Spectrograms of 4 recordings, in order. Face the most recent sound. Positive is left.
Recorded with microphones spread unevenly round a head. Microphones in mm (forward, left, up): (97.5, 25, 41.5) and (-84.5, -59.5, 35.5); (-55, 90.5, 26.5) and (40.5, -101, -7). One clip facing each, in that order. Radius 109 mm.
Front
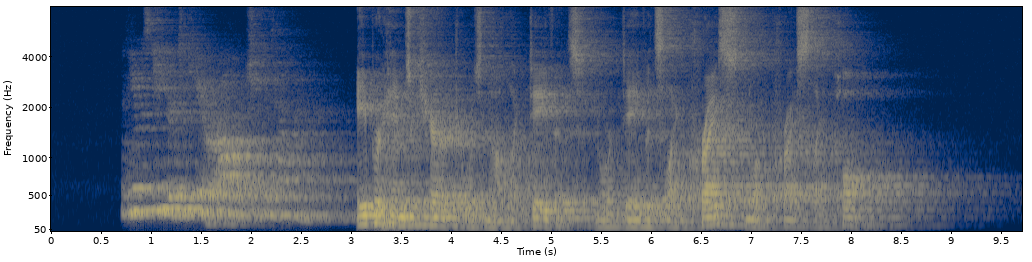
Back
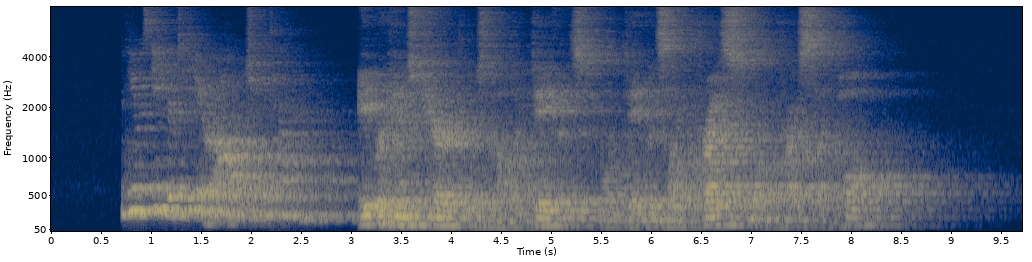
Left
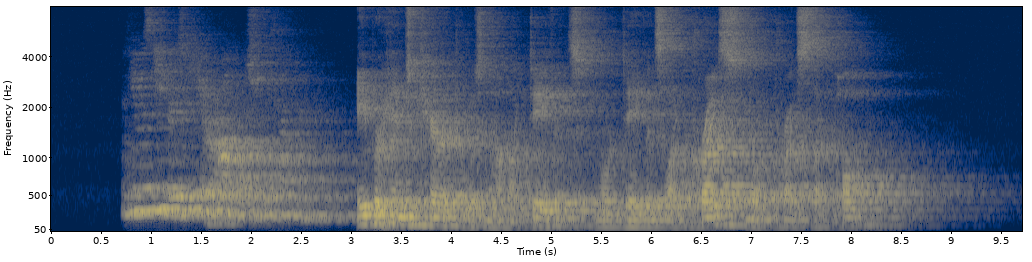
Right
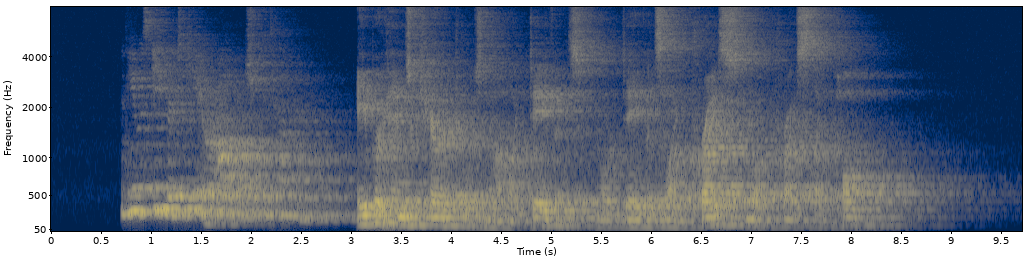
turn(degrees=25)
